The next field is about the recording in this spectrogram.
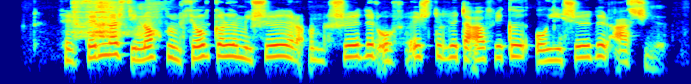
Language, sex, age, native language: Icelandic, male, 18-19, Icelandic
